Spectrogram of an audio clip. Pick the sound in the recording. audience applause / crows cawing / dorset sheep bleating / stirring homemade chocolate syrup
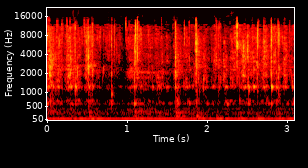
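stirring homemade chocolate syrup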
